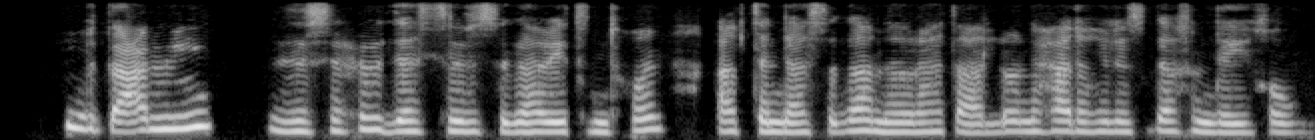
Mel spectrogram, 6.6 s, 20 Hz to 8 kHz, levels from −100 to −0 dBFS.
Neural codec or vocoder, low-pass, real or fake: codec, 16 kHz, 8 kbps, FreqCodec, smaller model; 7.2 kHz; fake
